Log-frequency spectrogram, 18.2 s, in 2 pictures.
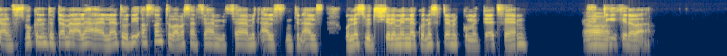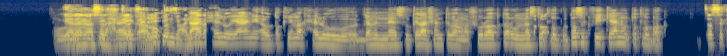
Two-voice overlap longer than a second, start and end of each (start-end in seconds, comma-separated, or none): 9.9-11.7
